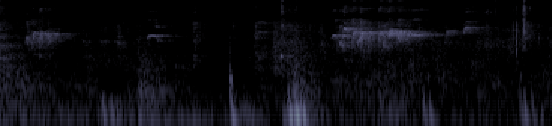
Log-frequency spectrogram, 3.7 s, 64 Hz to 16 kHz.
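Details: Red Factor canaries kept indoors, two adult pairs plus babies from spring 2023 nearing the end of molt, just given fresh seed in a cleaned cage. Bright chirps and a brief warbled run over clicks and taps.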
